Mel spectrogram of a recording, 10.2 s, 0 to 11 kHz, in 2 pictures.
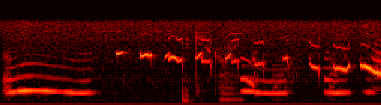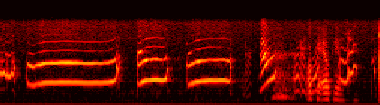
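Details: Male puppy aged 2.5 weeks howling: long steady tonal howls with bent, wavering pitch alternate with short yelps and whimpers, ending in a rough, breaking cry.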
